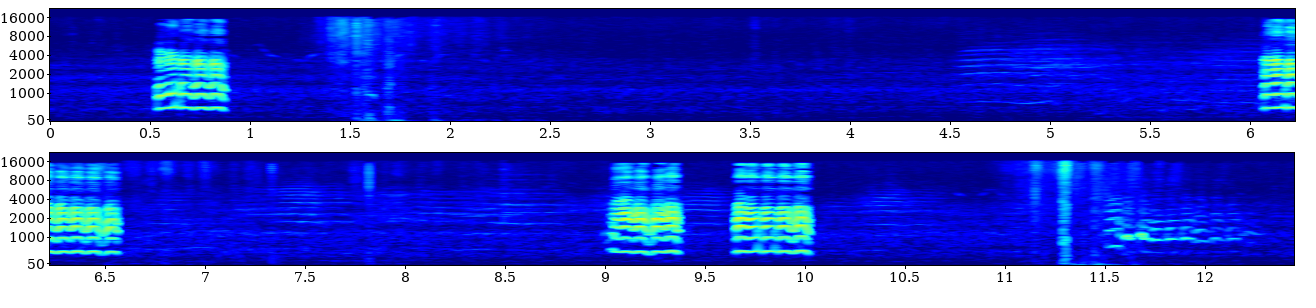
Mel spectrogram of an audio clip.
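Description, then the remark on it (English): Gulls give short, harsh chattering alarm calls in a few separate bursts, with quieter bird calls and a couple of sharp knocks in between against a soft outdoor background. “And then, as I collect the mic, this quiet chattering alarm from perch to birds.”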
